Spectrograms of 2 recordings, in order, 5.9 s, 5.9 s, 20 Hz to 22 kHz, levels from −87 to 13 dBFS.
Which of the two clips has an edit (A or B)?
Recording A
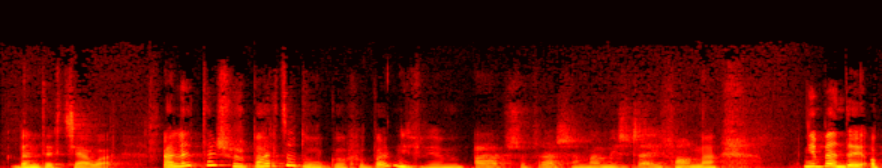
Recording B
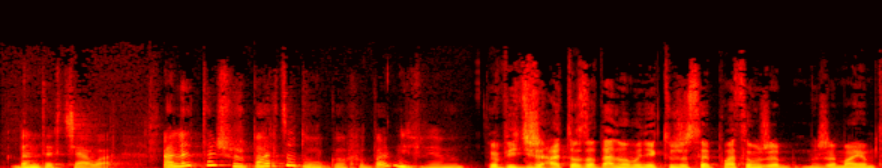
A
